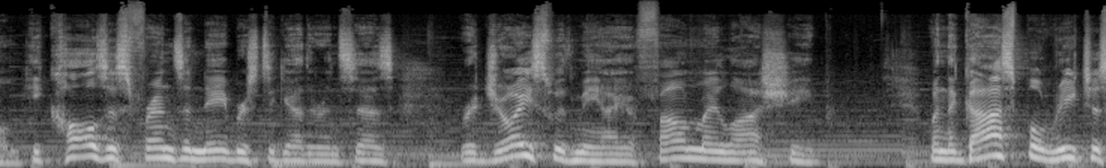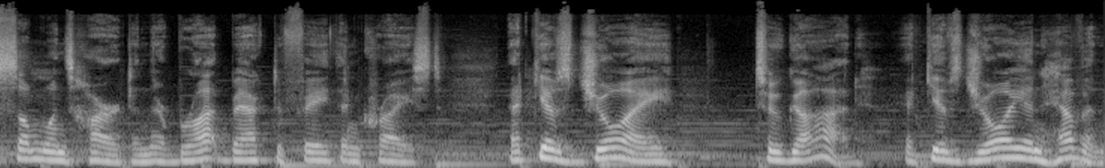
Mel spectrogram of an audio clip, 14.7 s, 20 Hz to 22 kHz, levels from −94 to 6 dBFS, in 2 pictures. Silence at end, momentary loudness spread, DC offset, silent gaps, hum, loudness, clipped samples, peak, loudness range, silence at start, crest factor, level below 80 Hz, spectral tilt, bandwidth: 0 s; 13 LU; under 0.1%; none; none; -22 LUFS; under 0.1%; -4 dBFS; 3 LU; 0 s; 18 dB; -46 dBFS; -4.5 dB/octave; over 20 kHz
